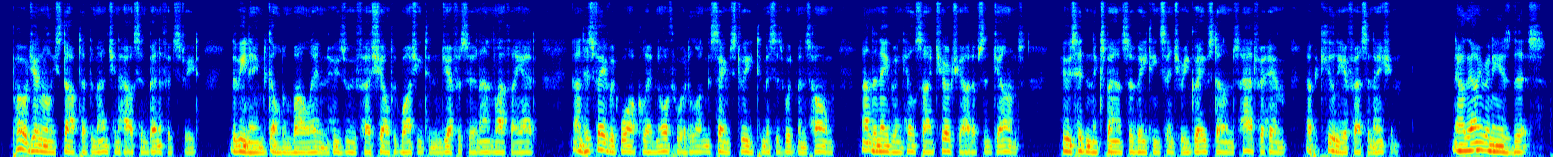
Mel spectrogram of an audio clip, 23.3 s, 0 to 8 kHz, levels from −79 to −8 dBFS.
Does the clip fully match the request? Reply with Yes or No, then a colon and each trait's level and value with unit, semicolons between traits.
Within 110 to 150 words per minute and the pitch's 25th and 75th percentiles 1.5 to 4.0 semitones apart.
No: average, 160 wpm; narrow, 2.5 semitones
